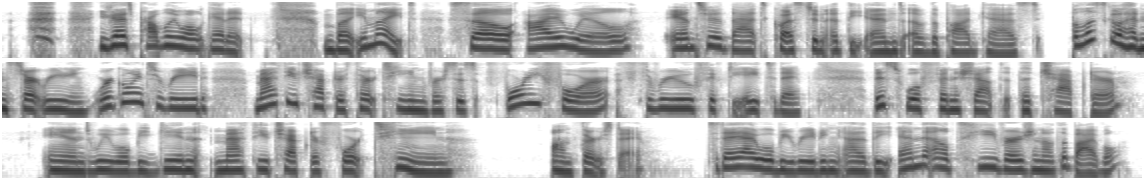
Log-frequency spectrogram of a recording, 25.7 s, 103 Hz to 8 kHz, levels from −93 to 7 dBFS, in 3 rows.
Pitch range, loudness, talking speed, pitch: 185-235 Hz, -26 LUFS, 160 wpm, 205 Hz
